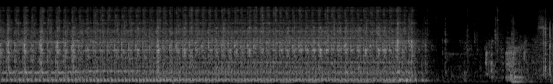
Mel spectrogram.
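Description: Leather Emily bag being stitched on a sewing machine, a steady close mechanical whir with rapid rhythmic needle clatter for about four seconds, then stopping, leaving a few quiet handling sounds.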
